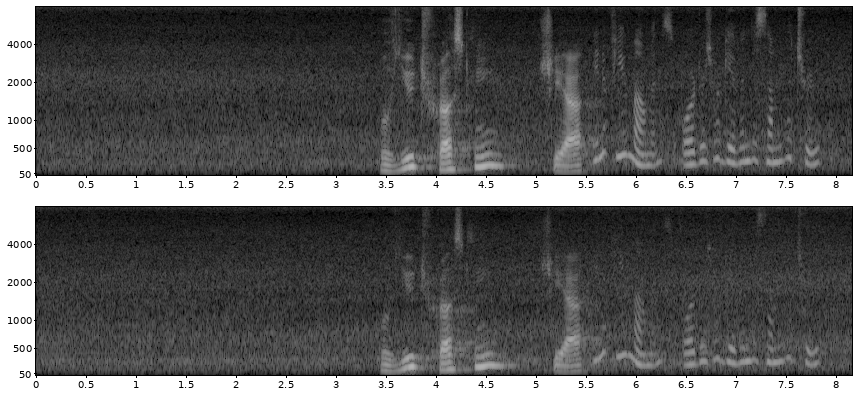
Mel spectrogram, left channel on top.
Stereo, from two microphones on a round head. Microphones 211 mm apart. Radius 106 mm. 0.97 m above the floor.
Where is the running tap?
No running tap in this recording.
